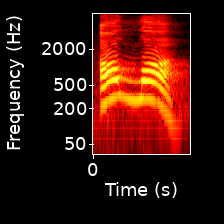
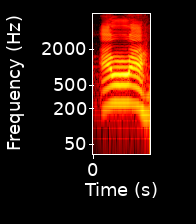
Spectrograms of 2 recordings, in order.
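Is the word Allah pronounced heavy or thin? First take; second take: heavy; thin. First: The word is said with a thick, heavy sound. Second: The word is said with a thin, light sound. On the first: The speaker calls it right. "Tafhim artinya tebal" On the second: The speaker calls it wrong. "nggak boleh dibaca Allah"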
